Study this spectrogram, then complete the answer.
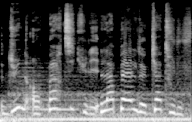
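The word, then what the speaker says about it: Cthulhu: en particulier l'appel de katoulou alors ça se dit qu'à tout le apparemment je sais ça s'écrit to loup mais c'est ainsi qu'à Toulouse apparemment voilà c'est l'info du jour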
